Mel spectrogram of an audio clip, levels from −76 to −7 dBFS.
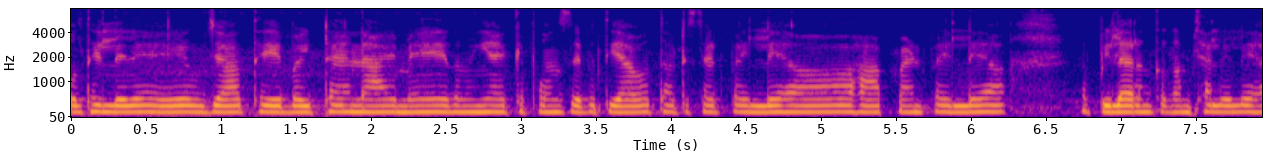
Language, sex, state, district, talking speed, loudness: Awadhi, male, Uttar Pradesh, Varanasi, 195 wpm, -26 LUFS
